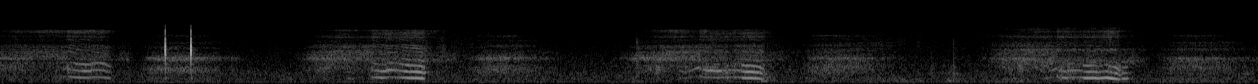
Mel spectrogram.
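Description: Four rasping snores spaced about three seconds apart, roughly 20 breaths a minute, with two sharp clicks early on; quiet room.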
